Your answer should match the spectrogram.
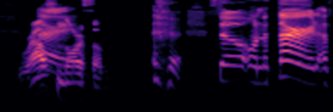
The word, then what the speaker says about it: Northam: little bit longer to enjoy the catalog Ralph Norton northen Ralph these sound races I only care about mispronouncing his name Ralph Northam so on the 3rd of February four more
